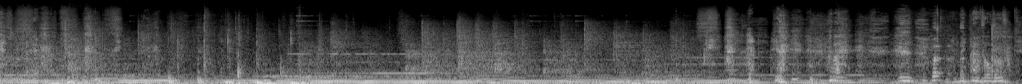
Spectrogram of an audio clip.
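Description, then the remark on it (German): Quick, heavy footsteps thud along at a running pace as people chase someone from a staircase into a hallway, loud, mixed with breathless panting and gasps over a steady low hum. “Er rennt in den Flur! Hinterher! Ja, los!”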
